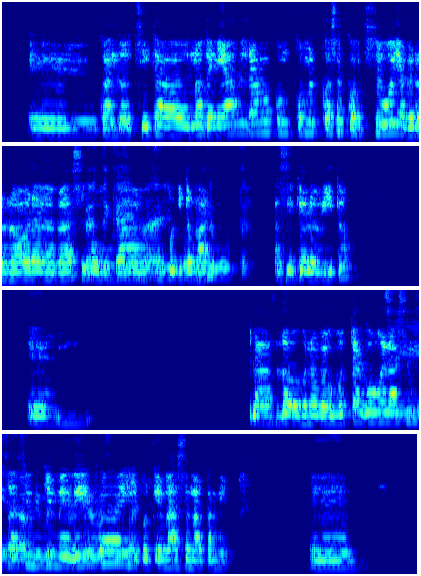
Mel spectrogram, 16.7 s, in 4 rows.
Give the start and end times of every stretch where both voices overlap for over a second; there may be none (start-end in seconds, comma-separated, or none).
5.0-6.3, 12.2-13.9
